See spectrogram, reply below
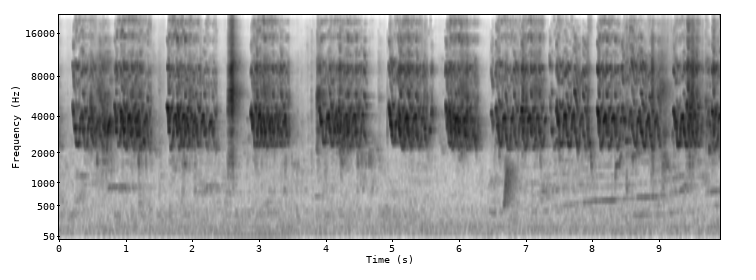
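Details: Pet budgerigars at feeding time in a colony, a father feeding food paste from millet to two chicks as the mother watches; harsh, buzzy bursts repeat roughly every second with short gaps between them.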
